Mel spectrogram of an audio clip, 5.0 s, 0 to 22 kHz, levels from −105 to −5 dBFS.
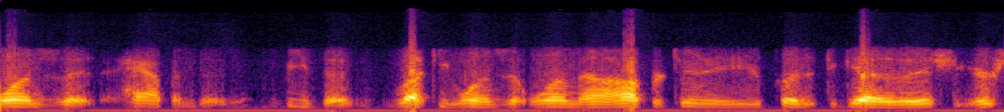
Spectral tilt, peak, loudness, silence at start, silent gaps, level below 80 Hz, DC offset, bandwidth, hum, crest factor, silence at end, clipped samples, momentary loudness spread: -6.5 dB/octave; -6 dBFS; -21 LUFS; 0 s; none; -54 dBFS; under 0.1%; 6.6 kHz; none; 16 dB; 0 s; under 0.1%; 15 LU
